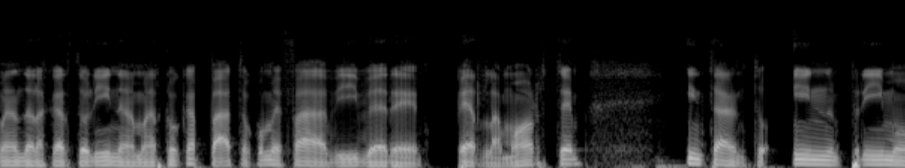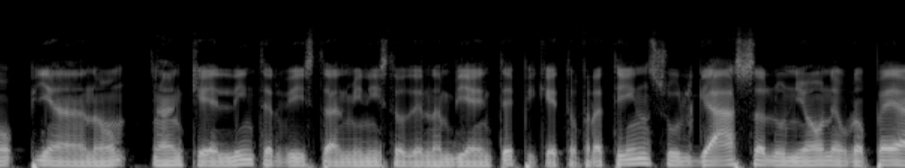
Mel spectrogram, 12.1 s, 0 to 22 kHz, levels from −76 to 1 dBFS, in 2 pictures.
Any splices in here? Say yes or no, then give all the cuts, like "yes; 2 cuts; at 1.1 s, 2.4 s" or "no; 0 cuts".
no; 0 cuts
